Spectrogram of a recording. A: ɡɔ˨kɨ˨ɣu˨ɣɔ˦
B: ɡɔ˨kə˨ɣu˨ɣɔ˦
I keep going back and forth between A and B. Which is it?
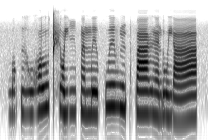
A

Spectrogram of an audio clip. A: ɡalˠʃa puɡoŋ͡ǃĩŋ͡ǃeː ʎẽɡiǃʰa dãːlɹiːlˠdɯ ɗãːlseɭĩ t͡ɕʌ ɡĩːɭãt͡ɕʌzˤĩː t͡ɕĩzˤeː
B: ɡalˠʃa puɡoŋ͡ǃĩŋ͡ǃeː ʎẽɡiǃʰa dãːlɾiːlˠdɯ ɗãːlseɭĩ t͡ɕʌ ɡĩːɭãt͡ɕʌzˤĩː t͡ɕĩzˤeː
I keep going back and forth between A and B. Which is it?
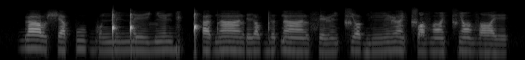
B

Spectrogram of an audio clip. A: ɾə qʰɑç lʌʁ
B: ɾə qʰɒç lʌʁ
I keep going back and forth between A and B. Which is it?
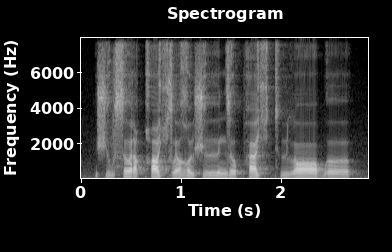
B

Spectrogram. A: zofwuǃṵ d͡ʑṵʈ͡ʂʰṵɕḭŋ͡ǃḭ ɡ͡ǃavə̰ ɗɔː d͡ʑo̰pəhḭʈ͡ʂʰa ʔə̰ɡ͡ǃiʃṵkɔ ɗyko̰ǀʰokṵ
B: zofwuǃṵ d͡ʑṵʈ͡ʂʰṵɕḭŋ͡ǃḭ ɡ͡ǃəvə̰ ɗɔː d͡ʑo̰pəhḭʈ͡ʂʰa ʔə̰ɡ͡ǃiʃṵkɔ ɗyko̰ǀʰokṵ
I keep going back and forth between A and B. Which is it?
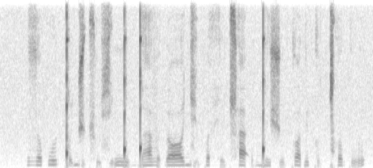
A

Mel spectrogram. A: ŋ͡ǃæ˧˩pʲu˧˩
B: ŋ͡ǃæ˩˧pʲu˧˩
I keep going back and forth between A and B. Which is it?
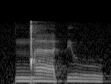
A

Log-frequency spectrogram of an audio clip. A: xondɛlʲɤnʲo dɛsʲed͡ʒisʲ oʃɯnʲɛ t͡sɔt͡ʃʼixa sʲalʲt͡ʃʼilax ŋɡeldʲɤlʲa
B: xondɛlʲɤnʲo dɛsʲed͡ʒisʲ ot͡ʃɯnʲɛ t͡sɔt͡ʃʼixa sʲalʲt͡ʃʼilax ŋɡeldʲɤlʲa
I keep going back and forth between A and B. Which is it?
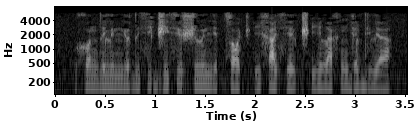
A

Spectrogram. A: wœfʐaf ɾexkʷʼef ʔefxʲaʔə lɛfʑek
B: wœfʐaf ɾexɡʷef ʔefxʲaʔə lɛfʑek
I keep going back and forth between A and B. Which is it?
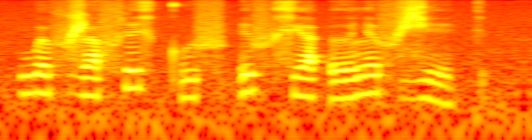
A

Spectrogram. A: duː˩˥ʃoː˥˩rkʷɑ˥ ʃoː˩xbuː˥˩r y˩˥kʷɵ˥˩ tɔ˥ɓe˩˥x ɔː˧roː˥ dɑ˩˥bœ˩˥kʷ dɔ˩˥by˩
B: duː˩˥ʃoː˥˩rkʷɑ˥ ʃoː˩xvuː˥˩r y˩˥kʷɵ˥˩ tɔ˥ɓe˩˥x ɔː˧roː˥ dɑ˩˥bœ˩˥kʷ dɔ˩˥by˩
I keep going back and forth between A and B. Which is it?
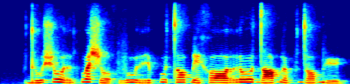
B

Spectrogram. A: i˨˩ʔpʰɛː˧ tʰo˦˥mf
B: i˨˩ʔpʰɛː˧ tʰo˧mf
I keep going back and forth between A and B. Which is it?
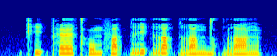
B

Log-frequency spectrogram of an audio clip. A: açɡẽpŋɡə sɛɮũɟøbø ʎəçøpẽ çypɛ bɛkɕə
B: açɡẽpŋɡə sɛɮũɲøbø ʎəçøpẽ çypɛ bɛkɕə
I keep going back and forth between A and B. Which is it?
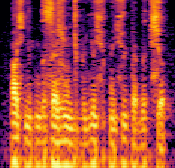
A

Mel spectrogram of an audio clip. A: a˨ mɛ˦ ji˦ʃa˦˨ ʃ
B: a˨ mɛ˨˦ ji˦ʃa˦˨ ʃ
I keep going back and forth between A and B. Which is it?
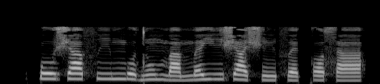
B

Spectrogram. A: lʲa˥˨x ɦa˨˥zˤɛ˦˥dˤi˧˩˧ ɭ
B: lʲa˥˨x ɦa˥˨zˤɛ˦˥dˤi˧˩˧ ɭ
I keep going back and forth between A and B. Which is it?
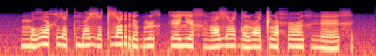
A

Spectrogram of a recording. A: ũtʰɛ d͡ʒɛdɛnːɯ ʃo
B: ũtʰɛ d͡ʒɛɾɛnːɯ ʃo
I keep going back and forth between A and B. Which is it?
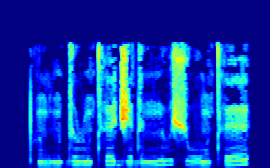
A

